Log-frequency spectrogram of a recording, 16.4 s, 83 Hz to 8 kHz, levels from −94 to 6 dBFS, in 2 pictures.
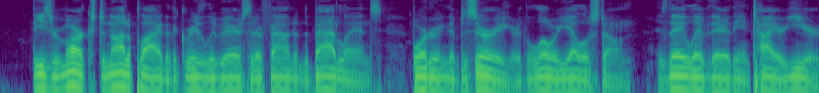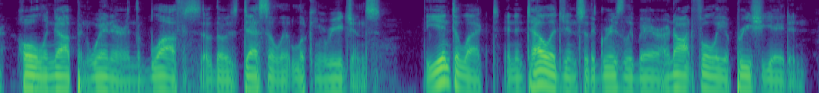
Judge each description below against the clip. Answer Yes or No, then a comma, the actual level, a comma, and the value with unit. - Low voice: Yes, very low, 90 Hz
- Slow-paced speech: No, average, 195 wpm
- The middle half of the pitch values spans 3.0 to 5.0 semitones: No, narrow, 2.4 semitones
